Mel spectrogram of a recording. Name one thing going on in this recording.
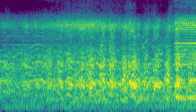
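A man cheers loudly close by.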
